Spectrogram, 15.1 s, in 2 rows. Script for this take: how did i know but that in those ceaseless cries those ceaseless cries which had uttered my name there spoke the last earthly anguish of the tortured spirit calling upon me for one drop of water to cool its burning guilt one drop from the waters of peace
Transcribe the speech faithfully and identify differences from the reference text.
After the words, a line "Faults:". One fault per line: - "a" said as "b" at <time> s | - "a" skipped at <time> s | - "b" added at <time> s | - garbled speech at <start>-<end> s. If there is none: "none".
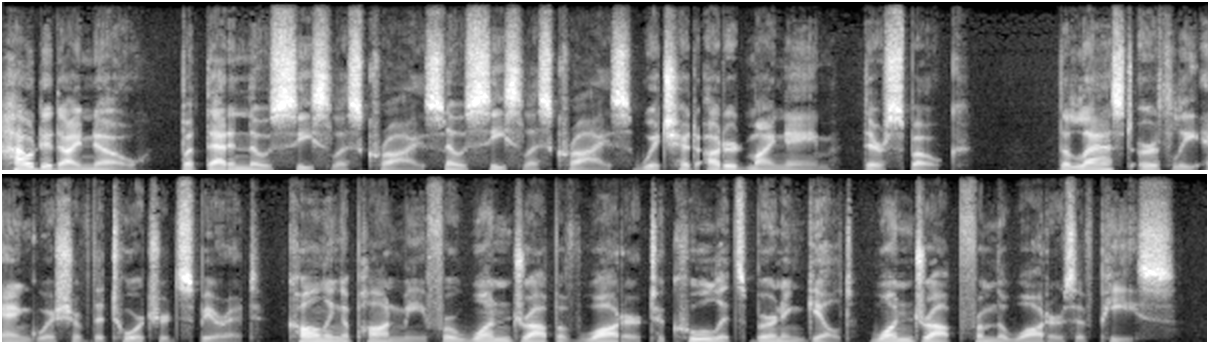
how did i know but that in those ceaseless cries those ceaseless cries which had uttered my name there spoke the last earthly anguish of the tortured spirit calling upon me for one drop of water to cool its burning guilt one drop from the waters of peace
Faults:
none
